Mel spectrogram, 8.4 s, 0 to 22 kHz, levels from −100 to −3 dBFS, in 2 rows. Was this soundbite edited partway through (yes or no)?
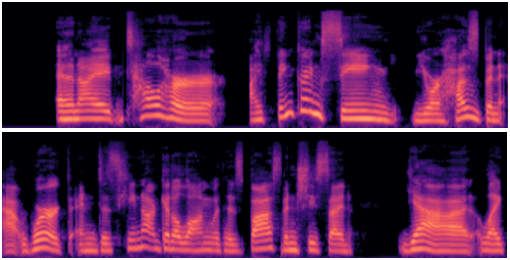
yes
